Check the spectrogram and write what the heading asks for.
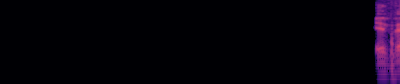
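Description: Near silence, with a man's voice starting just at the end.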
